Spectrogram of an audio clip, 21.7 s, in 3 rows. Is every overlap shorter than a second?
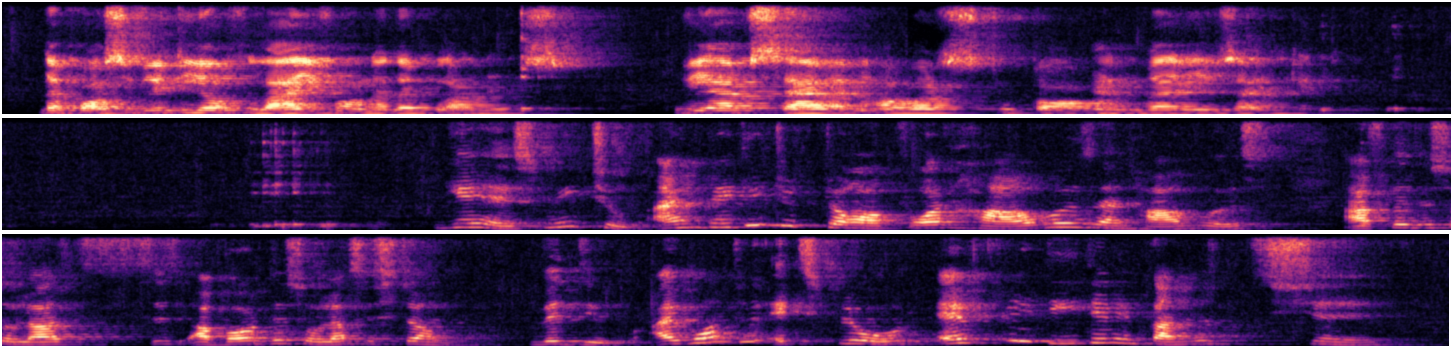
Yes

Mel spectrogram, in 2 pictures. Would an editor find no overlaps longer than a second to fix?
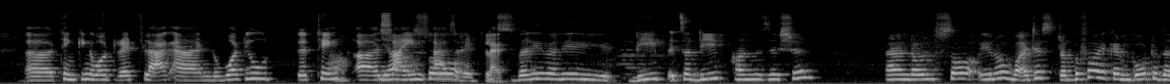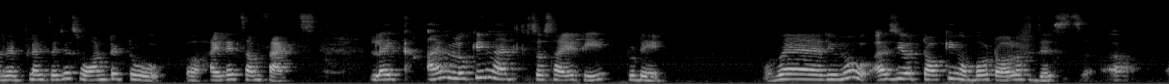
No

